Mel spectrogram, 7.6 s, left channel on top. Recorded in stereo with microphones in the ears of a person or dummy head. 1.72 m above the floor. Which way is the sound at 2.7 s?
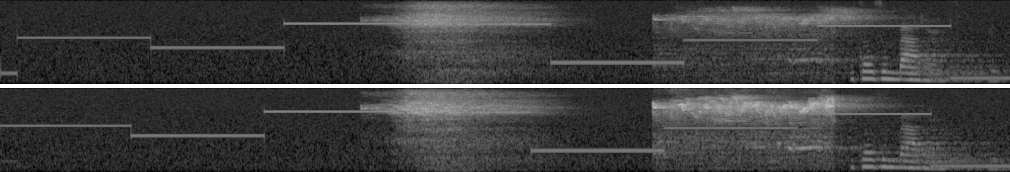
25° right (ahead or behind).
